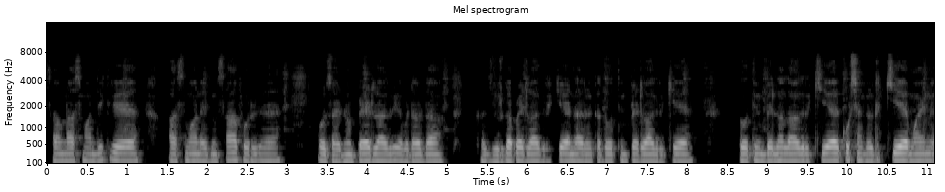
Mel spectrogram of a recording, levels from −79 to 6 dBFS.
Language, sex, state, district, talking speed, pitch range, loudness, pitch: Rajasthani, male, Rajasthan, Churu, 250 wpm, 135-140 Hz, -33 LUFS, 135 Hz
